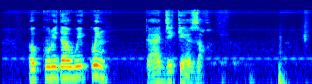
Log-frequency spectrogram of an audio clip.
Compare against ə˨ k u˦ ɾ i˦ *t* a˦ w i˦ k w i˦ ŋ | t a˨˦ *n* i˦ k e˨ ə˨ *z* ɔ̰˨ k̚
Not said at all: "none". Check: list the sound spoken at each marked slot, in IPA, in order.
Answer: d, d, z

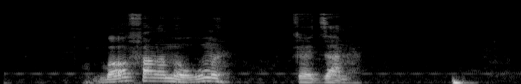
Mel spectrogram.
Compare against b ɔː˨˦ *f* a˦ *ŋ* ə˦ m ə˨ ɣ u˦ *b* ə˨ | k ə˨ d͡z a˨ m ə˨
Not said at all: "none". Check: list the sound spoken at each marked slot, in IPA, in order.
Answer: f, ŋ, m

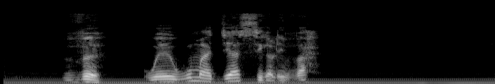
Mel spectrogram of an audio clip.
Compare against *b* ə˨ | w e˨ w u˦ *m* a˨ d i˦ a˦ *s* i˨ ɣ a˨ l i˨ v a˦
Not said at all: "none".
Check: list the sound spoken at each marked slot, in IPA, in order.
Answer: v, m, s

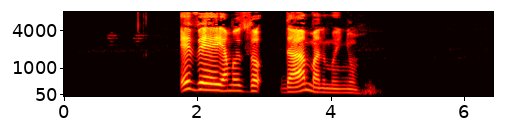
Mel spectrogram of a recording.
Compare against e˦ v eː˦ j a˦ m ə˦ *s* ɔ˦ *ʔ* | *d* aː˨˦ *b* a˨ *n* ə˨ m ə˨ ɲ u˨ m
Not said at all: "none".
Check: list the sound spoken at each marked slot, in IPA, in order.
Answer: z, ʔ, d, m, n

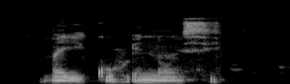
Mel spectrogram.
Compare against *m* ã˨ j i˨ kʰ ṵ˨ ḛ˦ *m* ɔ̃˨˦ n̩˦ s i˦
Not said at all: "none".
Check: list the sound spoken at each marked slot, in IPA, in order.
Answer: m, n

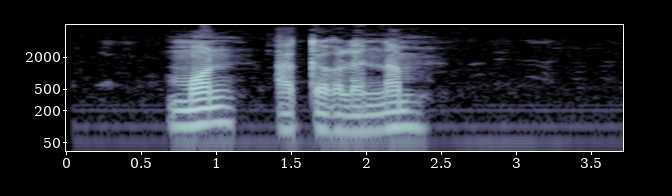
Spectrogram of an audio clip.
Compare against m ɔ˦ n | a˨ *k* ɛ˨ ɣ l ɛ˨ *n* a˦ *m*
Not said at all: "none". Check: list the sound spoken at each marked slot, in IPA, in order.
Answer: k, n, m

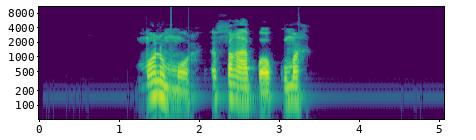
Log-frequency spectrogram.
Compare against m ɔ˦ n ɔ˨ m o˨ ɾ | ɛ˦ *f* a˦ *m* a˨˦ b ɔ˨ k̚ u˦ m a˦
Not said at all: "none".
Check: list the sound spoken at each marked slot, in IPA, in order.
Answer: f, ŋ

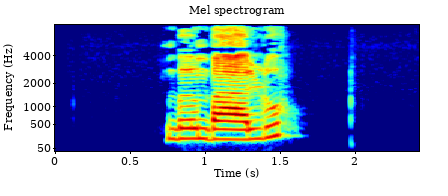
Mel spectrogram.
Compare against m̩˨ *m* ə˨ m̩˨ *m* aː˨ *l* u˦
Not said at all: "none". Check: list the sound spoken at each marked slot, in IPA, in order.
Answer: b, b, l

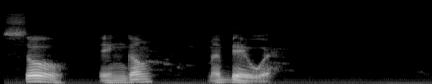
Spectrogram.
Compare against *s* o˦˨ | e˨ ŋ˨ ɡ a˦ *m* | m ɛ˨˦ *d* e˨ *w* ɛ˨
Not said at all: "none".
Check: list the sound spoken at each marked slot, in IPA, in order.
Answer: s, ŋ, b, w

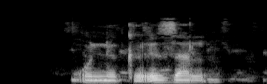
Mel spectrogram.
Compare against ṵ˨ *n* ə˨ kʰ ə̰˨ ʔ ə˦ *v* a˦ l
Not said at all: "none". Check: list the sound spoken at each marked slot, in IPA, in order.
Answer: n, z

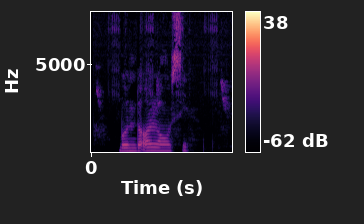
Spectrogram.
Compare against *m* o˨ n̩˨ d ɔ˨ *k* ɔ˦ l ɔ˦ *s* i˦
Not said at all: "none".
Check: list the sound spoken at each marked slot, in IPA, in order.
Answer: b, ʔ, s

